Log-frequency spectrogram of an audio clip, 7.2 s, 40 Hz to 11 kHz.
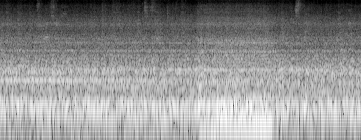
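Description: Van Hool AG300 articulated city bus driving at speed, heard from inside the passenger cabin: a steady engine and driveline drone with road noise. A deeper, louder rumble swells up about four seconds in and fades again after about a second and a half.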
